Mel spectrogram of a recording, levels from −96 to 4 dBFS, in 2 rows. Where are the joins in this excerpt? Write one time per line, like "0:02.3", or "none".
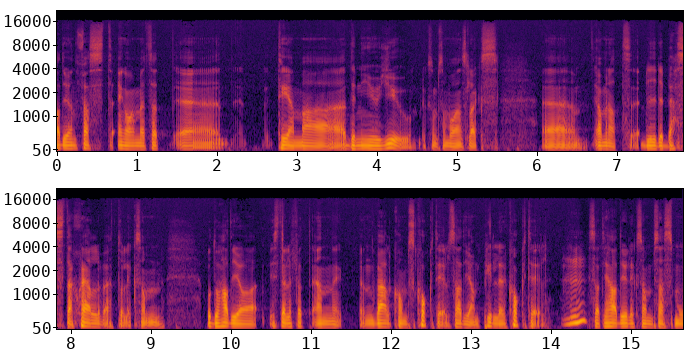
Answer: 0:07.3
